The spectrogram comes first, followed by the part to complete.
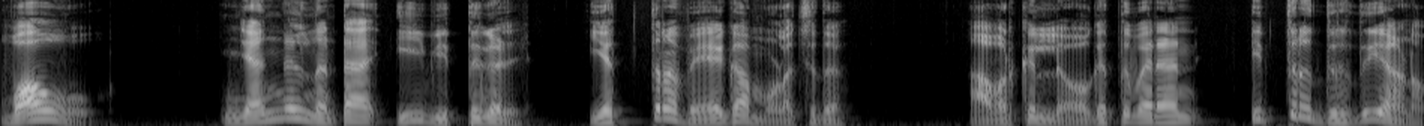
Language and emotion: Malayalam, surprised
